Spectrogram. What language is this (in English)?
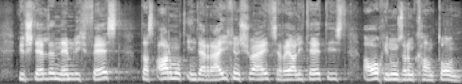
Swiss German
